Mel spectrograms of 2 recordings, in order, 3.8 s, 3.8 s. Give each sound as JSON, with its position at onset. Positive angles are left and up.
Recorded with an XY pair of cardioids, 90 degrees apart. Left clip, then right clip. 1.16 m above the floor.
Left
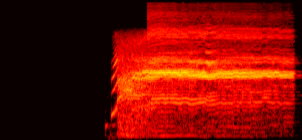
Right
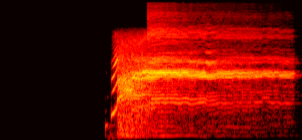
{"t": 1.3, "sound": "a scream", "azimuth_deg": -55, "distance_m": 0.7}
